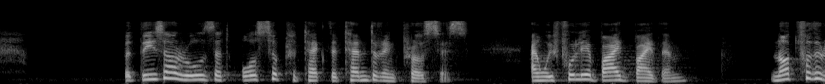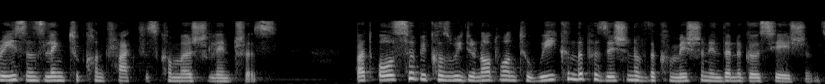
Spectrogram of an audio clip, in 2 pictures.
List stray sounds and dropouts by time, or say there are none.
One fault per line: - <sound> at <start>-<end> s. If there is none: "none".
none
